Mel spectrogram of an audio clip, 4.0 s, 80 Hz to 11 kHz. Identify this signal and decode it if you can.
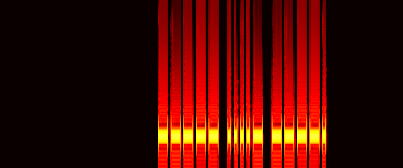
Morse code, heard as a keyed tone, about 37 wpm, 700 Hz. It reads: 049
